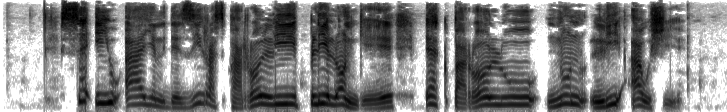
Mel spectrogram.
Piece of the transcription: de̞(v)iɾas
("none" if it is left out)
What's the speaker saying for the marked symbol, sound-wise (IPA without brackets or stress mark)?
z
